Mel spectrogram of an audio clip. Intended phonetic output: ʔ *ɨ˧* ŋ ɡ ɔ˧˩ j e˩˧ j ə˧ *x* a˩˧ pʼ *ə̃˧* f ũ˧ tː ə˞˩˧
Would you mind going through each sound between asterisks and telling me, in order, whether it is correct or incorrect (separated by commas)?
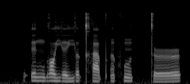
incorrect, incorrect, correct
